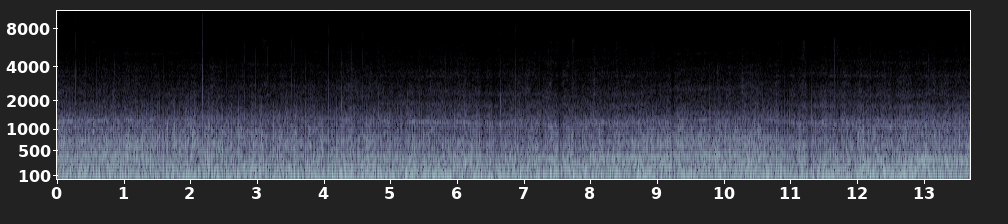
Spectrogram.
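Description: A small engine roars loudly and steadily close by.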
